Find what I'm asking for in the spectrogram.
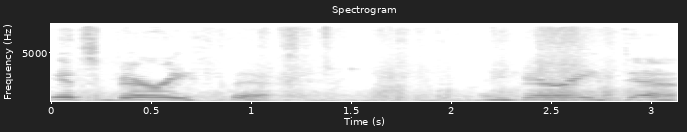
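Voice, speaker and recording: A woman at a very slow pace. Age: 60s. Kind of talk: casual talk while working.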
